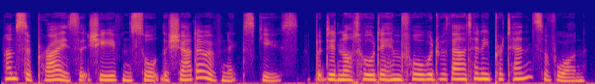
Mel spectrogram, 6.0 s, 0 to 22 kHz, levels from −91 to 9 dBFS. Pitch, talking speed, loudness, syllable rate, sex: 220 Hz, 230 wpm, -17 LUFS, 6.3 syllables/s, female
